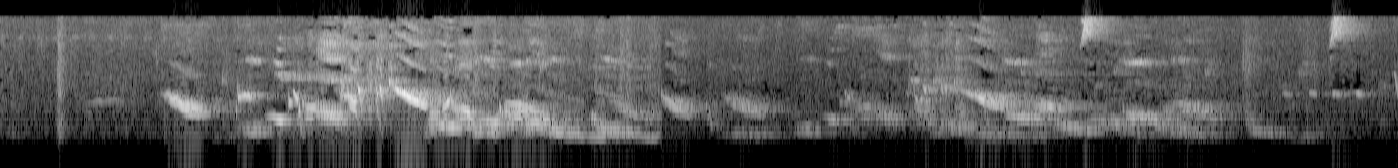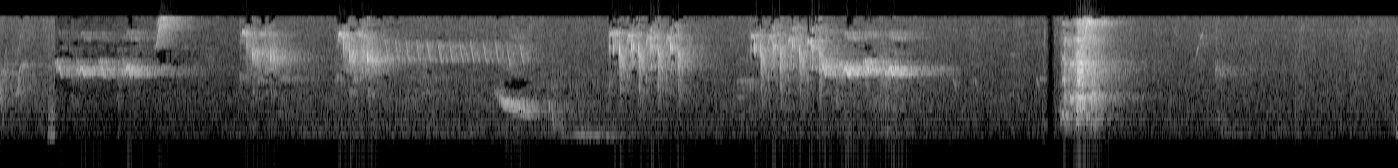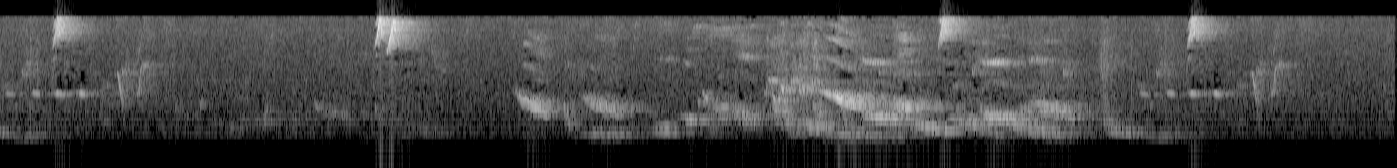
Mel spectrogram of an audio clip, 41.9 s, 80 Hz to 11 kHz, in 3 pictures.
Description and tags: Recorded with a JVC Pro SRC on Fuji Metal Tape using parabolic reflector Birds were about 200 metres distant.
